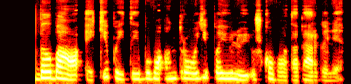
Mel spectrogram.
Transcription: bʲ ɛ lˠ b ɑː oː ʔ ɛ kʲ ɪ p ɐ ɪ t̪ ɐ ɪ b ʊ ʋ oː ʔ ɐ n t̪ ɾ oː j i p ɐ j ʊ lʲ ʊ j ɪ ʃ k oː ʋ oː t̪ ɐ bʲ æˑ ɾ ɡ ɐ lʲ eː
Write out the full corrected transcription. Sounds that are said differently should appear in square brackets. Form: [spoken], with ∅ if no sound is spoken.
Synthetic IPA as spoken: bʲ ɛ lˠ b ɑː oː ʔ ɛ kʲ ɪ p ɐ ɪ t̪ ɐ ɪ b ʊ ʋ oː ʔ ɐ n t̪ ɾ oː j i p ɐ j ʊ lʲ ʊ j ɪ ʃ k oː ʋ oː t̪ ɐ [pʲ] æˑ ɾ ɡ ɐ lʲ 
